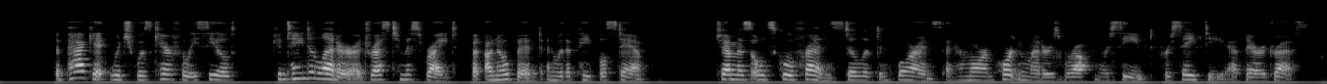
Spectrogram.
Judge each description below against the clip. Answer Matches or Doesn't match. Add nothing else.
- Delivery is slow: Doesn't match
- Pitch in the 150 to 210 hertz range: Matches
